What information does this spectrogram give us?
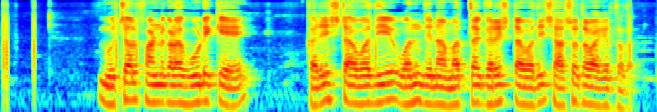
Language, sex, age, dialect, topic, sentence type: Kannada, male, 31-35, Dharwad Kannada, banking, statement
